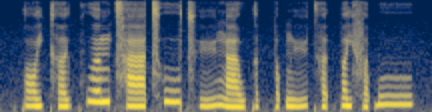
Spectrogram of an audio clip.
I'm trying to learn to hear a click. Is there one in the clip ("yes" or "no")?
no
